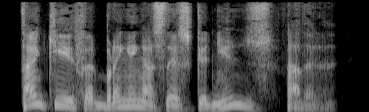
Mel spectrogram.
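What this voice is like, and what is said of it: Strong Scots accent, slobbering speech. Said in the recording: “spoke with a strong Scots accent ... He slobbered a little in his speech, as if his tongue might be too big for his mouth”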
